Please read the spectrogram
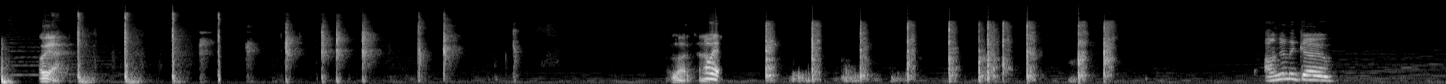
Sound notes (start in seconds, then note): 1.7 joins in with tapping; 7.6 rhythmic tapping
